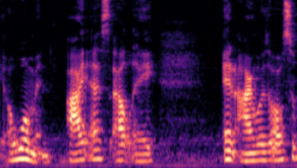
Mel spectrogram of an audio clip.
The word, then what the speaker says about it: Isla: another character in the book whose name is I S L A, a woman. I S L A. And I was also pronouncing her name Isla.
